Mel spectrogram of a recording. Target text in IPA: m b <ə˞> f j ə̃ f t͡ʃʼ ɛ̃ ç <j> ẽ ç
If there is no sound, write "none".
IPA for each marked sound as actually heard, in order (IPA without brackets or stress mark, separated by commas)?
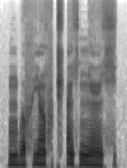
ə, ɲ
